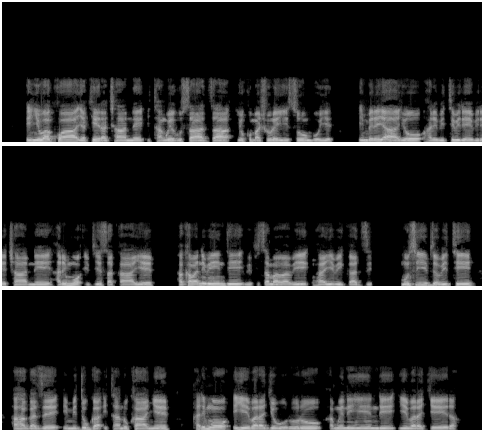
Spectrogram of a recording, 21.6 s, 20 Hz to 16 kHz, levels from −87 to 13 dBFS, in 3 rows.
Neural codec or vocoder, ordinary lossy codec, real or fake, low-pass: none; MP3, 64 kbps; real; 7.2 kHz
